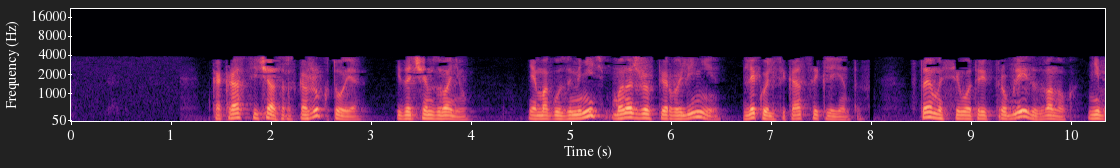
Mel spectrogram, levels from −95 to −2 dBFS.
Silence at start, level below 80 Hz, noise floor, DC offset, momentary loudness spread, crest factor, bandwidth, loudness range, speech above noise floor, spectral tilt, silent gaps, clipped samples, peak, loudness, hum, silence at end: 1.45 s; -58 dBFS; -63 dBFS; under 0.1%; 9 LU; 18 dB; 4 kHz; 3 LU; 39 dB; -11 dB/octave; none; under 0.1%; -8 dBFS; -25 LUFS; none; 0 s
